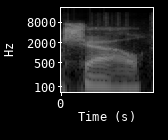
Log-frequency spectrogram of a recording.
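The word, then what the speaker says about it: ciao: I didn't know that and Italy Chia is spelled c i AO I think that's the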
